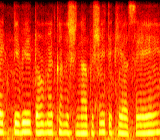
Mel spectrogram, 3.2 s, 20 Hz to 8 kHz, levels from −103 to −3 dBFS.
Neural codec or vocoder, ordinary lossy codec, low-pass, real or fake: codec, 24 kHz, 6 kbps, HILCodec; Opus, 16 kbps; 7.2 kHz; fake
